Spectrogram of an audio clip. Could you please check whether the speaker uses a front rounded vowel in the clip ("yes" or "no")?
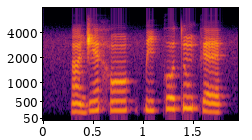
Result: no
